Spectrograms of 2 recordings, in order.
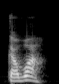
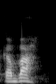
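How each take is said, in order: First: The middle consonant is a w sound. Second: The middle consonant is a b sound. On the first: This is the original Hebrew pronunciation. "W man ang iyang pronunciation" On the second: This is how it is read from the local spelling. "sa atong pagbasa kaba"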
